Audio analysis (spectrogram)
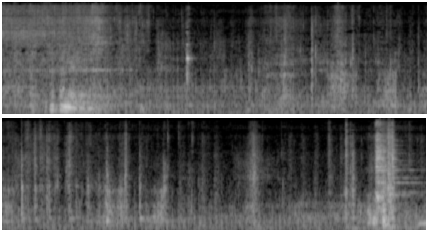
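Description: Water is poured into chicken masala cooking in a pan, making a faint splashing and sizzling patter with scattered soft clicks, quiet and close.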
